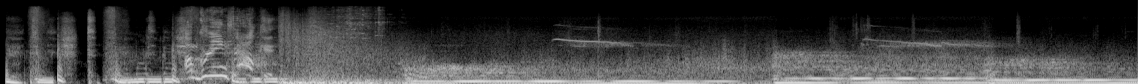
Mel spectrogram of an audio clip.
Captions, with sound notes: (rhythmic music) - I'm Green Falcon! (explosion booms) (tense music) (eagle screeching)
